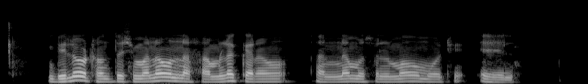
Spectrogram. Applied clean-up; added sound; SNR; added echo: none; none; none; none.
